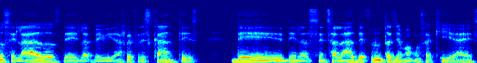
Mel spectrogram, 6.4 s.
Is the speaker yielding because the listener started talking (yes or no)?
no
